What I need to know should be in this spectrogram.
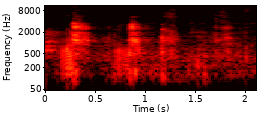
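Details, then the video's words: Female pet dog 'talking' indoors, with a lot on her mind: a run of about five short, tonal whining yowls, each bending in pitch, spaced roughly half a second apart and fading toward the end. "Talking dog"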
